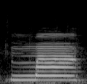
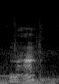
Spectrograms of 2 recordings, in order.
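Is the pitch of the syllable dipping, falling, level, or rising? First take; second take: level; rising. First: The pitch stays high and level. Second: The pitch rises like a question. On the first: "There is a flat tone" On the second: "the second one is a rising tone"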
